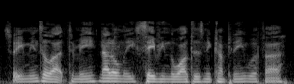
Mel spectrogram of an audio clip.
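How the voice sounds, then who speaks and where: A man's voice: medium pitch, little pitch movement, rapid-fire, vocal fry, darkish tone. A man co-hosting a podcast, chatting with dry, wry humor. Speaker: podcast co-host. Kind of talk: casual chat. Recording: dull lo-fi podcast audio.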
